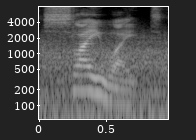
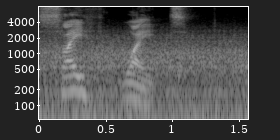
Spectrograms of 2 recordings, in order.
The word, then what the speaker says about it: Slaithwaite: It's pronounced Slaithwaite. Slaithwaite.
